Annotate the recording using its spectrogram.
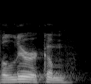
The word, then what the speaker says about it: Illyricum: And I just wanted to say you nailed the pronunciation of Illyricum.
